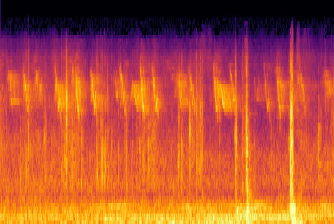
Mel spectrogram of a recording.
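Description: Birds singing with a steady run of short falling chirps. About five seconds in a click, then a louder sharp clack as the Jaguar I-Pace's flush door handle is pulled and the door unlatches.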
